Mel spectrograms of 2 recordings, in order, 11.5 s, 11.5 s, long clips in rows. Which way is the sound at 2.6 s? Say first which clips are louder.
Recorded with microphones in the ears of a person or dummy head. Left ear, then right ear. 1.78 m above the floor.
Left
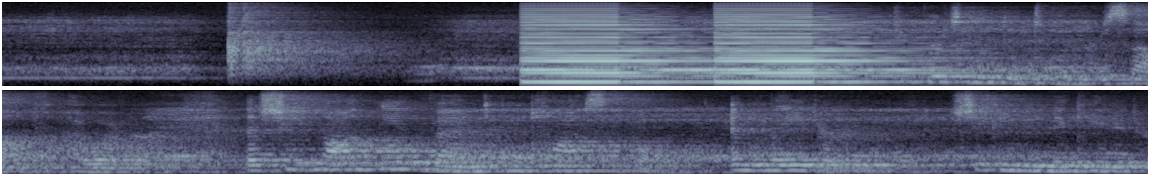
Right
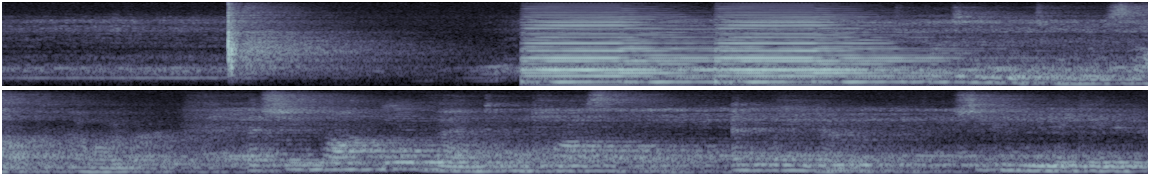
Left 2 dB; 65° left (ahead or behind).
